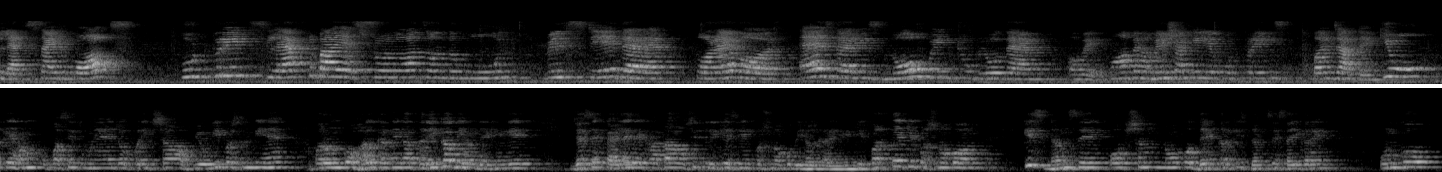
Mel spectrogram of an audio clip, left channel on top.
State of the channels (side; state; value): both; different; correlation 0.00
